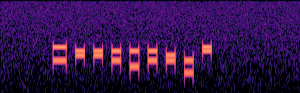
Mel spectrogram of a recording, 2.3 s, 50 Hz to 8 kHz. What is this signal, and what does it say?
Multi-frequency trunk signalling (R1, as on North American trunks), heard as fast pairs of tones, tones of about 70 ms. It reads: KP 0098962 ST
